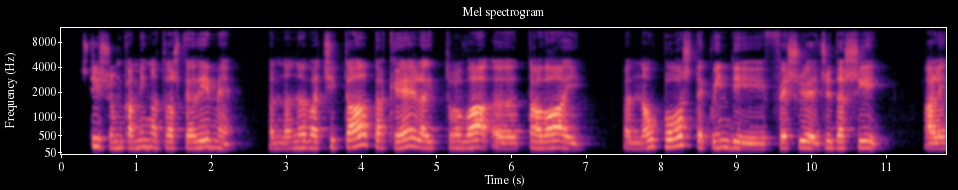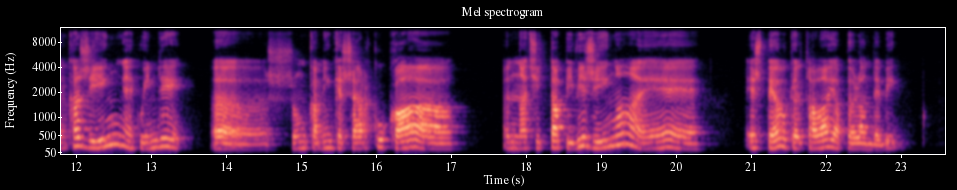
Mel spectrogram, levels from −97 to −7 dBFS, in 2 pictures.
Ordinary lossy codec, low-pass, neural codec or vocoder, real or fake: none; 10.8 kHz; vocoder, 44.1 kHz, 128 mel bands every 256 samples, BigVGAN v2; fake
